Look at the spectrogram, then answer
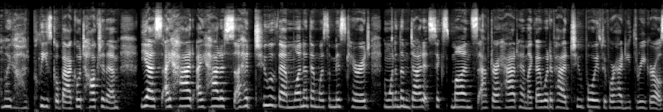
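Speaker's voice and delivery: emotional, welling-up, pleading voice. Retelling a phone call, imitating her mom getting emotional. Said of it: "she started getting emotional".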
